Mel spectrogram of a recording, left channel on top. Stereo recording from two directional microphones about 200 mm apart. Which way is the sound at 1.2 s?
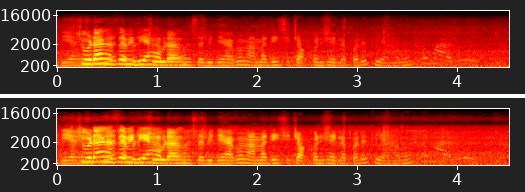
5° left (ahead or behind).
